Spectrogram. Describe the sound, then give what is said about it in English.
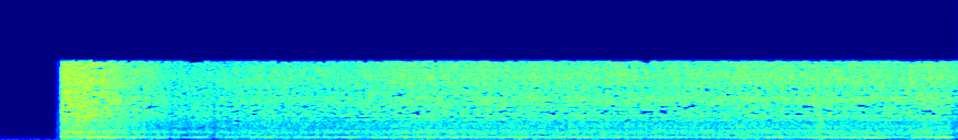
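Five hundred BBs pouring into a metal soup pot make a dense metallic rattle with a ringing low tone. It starts abruptly loud after a short silence, then holds steady to the end. “The sound that you are about to hear is a BB falling into a metal soup pot.”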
